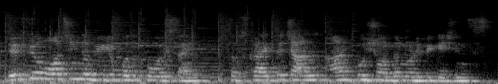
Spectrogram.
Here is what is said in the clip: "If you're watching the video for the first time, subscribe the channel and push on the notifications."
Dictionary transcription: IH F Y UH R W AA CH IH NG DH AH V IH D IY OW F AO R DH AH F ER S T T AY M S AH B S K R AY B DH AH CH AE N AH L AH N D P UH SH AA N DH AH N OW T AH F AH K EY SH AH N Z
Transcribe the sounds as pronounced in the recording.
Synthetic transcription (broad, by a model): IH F Y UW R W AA CH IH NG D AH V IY D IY OW F AO R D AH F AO T S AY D S AH B S K R AY B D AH CH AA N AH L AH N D P UH SH AA N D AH N OW T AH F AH K EY SH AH N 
